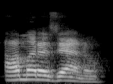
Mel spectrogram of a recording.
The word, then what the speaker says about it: Amarazeanu: It's Amarazano. Amarzano. Amarazano.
